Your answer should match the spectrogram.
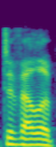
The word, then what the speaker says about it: develop: Yes, your pronunciation of develop is correct. The emphasis is on the second and let's continue.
